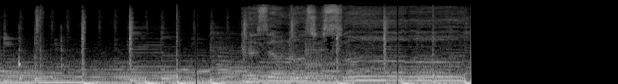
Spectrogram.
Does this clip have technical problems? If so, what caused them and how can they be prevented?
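Yes. Gap between stream segments: timestamps of consecutive two-second segments left small holes, filled with silence, so hard-edged dropouts of 18 ms at 1.95 s and 16 ms at 3.97 s interrupt the sound. Aligning segment timestamps exactly, or having the player bridge small discontinuities instead of inserting silence, prevents this.

Cut-off end: the final buffers were never written or played, so at 4.71 s the audio stops mid-sound and falls straight to digital silence without any decay. Flushing and closing the output completely before the stream or file is finalised prevents this.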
